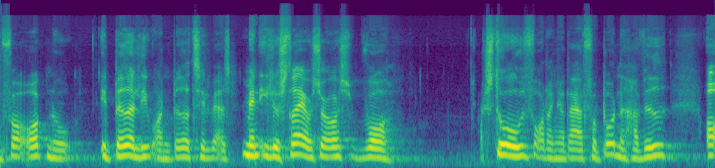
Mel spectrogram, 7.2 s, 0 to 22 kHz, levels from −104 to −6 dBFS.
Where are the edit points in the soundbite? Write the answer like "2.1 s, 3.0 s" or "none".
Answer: 2.3 s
